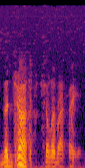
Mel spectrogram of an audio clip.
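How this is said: The word "just" is stressed.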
